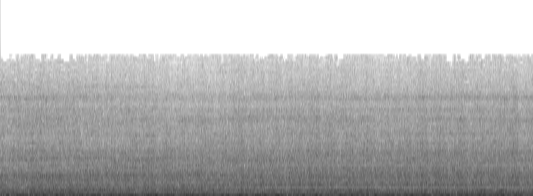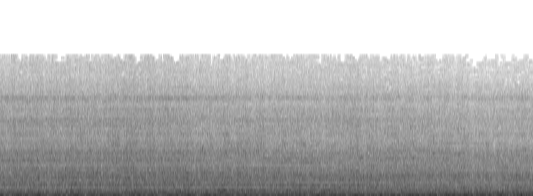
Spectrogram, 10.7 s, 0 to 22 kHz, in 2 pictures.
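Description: A 1971 Plymouth Barracuda's 340 four-barrel V8 idling steadily.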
